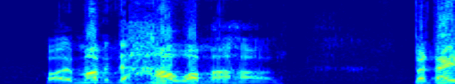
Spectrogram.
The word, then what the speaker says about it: Hawa Mahal: Well, it might be the Hawa Mahal. But they pronounce it the Hava Mahal over here.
